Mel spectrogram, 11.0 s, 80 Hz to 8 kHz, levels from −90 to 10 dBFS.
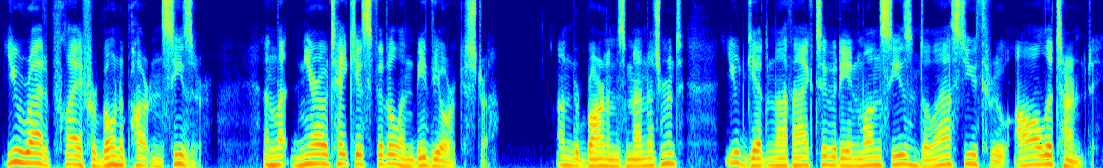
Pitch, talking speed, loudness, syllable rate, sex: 130 Hz, 185 wpm, -19 LUFS, 6.1 syllables/s, male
